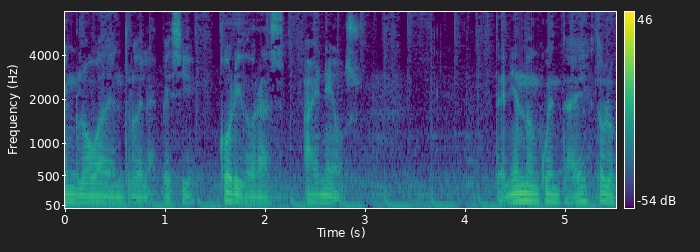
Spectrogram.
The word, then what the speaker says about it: Corydoras aeneus: la pronunciación correcta sería Corydoras aeneus, es decir que la AE sonarían como una E, quedando como Corydoras aeneus.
